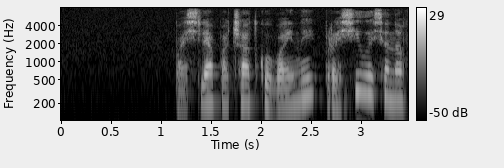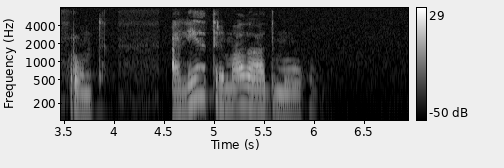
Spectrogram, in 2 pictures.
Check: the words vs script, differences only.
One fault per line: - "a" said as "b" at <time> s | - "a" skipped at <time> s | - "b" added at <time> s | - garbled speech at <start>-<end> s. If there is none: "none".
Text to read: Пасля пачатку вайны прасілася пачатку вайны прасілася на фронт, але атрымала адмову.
- "пачатку вайны прасілася" skipped at 3.3 s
